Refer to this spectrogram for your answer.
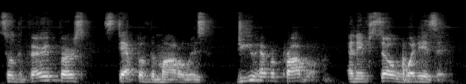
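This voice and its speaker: A man's ordinary speaking voice, fairly high in pitch, with lively intonation. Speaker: social psychologist and author. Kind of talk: interview conversation. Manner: articulate, explanatory.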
